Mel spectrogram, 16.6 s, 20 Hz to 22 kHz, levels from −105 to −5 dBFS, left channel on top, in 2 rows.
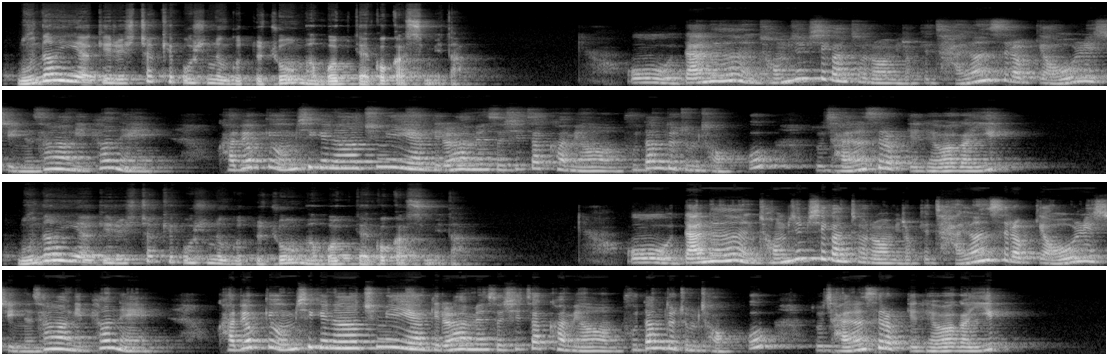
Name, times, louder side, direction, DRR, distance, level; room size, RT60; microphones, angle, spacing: voice 1, 0.1-1.8 2.1-3.5, left 3 dB, 80° left, 10 dB, 0.6 m, -27 dB
voice 2, 4.5-9.4 9.9-14.0 14.4-15.7, right 3 dB, 70° right, 6 dB, 0.7 m, -29 dB
5.7 x 4.9 x 4.0 m, 0.76 s
head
